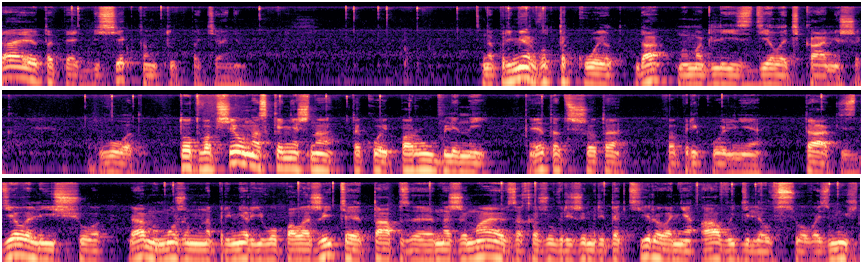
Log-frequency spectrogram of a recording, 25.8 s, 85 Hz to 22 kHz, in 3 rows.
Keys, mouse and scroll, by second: 0.7-2.6 drag, 3.5-5.7 drag, 5.7 middle click, 11.1 Tab, 14.3 KP_1, 15.8-16.8 drag, 17.5 r, 20.2 Tab, 20.5 Tab, 21.5 Tab, 22.2 a, 22.5 a, 23.2-24.9 drag, 24.9 Tab, 25.4-25.7 right drag.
